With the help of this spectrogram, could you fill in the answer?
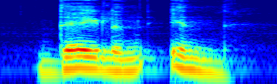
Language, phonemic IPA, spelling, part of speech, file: Dutch, /ˈdelə(n) ˈɪn/, delen in, verb, Nl-delen in.ogg
- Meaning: inflection of indelen: 1. plural present indicative 2. plural present subjunctive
